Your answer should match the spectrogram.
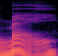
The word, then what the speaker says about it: me: The word me pronounced approximately may appears hundreds of times across Sumerian literature.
